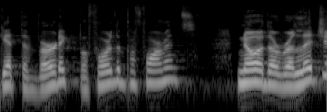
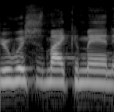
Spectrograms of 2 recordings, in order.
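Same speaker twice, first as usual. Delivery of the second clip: normal talking voice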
